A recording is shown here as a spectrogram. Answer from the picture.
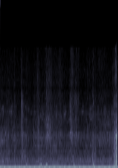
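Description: School bus engine running with a steady low drone, heard from inside the passenger cabin.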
